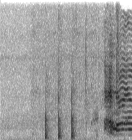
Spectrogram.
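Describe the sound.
Three firm, evenly spaced knocks on a front door in Orland Park during political campaign door-knocking, distinct, followed right after by someone's voice starting up as the door is answered.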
